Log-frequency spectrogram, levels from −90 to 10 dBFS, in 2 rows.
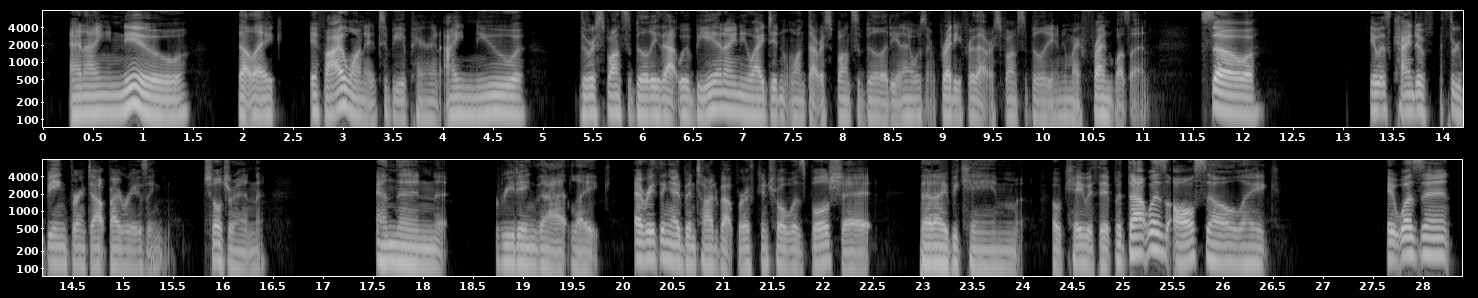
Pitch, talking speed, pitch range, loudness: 120 Hz, 165 wpm, 110-130 Hz, -22 LUFS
